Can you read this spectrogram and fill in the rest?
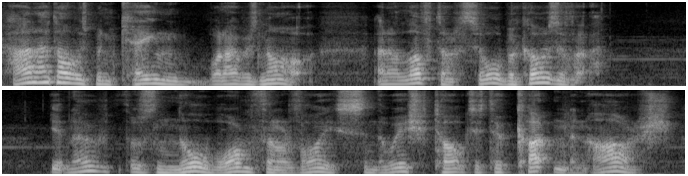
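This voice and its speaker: A man's voice: medium pitch, lively intonation, moderate pace. A man narrating a visual novel aloud as a let's player, reading expressively. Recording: faint background noise.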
